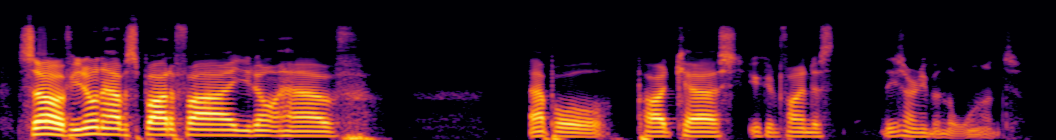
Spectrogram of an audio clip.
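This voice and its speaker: Ordinary pitch variation from a man's voice over a quiet background. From Canada. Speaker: college runner and podcast co-host. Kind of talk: casual chat.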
